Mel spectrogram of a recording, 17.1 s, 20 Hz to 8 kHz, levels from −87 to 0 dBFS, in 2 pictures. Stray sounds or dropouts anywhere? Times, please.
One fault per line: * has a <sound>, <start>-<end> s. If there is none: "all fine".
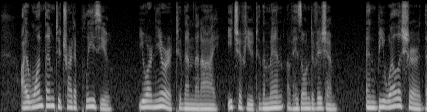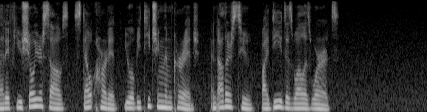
all fine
